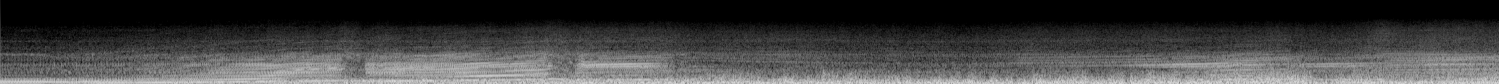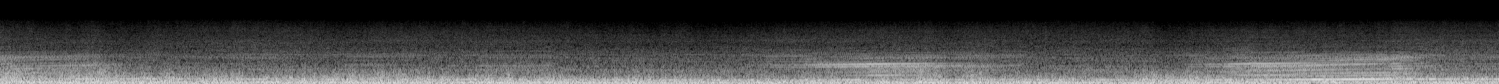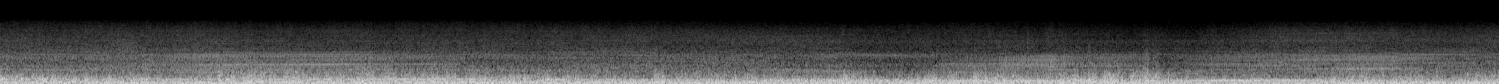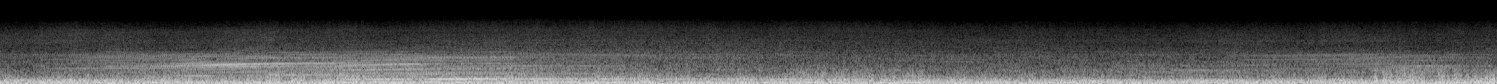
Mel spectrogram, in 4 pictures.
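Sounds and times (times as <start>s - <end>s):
motorcycle engine running: 0.0s - 59.9s
wind rushing on microphone: 0.0s - 59.9s.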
